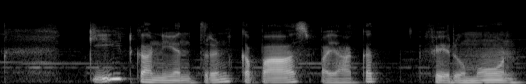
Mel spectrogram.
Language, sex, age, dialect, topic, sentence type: Magahi, male, 18-24, Northeastern/Surjapuri, agriculture, question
